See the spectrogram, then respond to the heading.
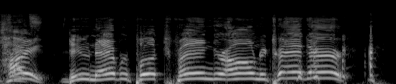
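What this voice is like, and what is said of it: Put-on redneck accent. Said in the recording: “in your best redneck”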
